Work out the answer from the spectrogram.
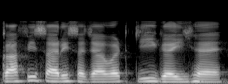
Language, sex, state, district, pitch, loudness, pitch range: Hindi, male, Jharkhand, Ranchi, 130 Hz, -15 LUFS, 125-140 Hz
